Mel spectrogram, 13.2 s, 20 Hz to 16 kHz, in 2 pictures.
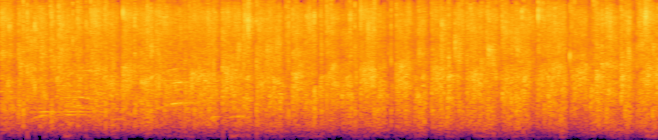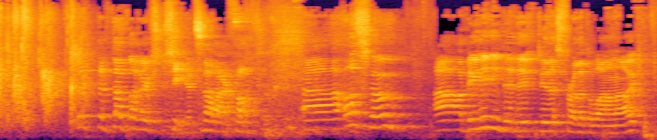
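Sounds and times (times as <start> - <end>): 
debate audience applause in a debating house: 0.0 - 7.4
speech: 7.9 - 13.1.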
